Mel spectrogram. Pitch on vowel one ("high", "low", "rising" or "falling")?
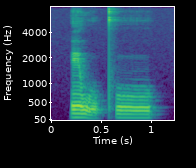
high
